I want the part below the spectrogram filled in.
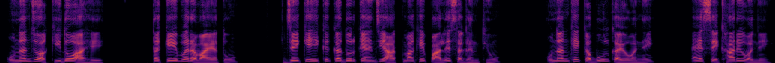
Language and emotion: Sindhi, neutral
